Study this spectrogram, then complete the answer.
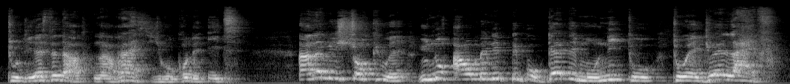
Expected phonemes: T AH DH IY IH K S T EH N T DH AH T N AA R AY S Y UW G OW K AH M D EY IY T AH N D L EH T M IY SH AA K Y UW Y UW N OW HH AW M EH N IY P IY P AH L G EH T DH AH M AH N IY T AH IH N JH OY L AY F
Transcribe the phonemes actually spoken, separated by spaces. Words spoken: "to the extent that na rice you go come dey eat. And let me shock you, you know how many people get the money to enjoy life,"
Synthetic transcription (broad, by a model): T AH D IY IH S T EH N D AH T N AA R AY S Y UW G OW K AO D EY IY T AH N L EH T M IY SH AA K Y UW Y UW N OW HH AW M EH N IY P IY P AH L G EH T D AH M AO N IY T AH IH N JH OY L AY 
